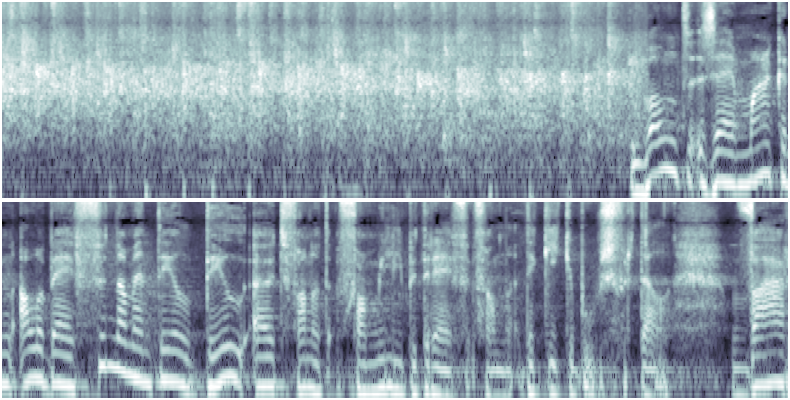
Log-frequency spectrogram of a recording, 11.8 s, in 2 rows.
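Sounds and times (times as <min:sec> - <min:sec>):
audience applause: 0:00.0 - 0:04.9
speech: 0:04.7 - 0:11.7.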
